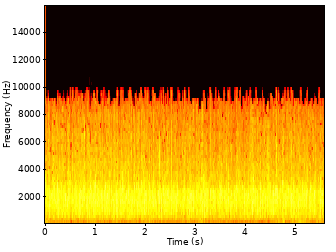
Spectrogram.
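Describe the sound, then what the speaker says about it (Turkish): Studio audience applauds on a Turkish TV show, a dense, steady wash of many hands clapping that holds at an even level throughout, close and without a break. "O yüzden bir alkış rica ediyorum"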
